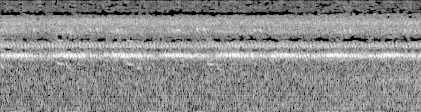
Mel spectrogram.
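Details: Evening crickets near a deck with a resting chihuahua puppy, Rocket; a shimmering, nearly continuous chirp band broken by short gaps, with a thin high trill and soft low rumble underneath.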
